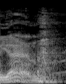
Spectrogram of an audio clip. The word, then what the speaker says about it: Yan: You're Yan. – Not Yawn, as the Americans say.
